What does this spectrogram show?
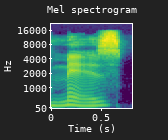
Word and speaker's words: Ms: SS or Ms mrss Miss pronounced Miz Ms doesn't indicate a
